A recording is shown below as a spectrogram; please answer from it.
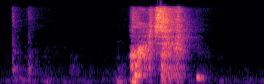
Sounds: Sneeze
